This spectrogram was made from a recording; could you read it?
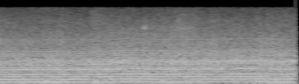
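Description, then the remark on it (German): A steady, droning car engine from a racing video game being played in a studio, kept at low volume to avoid feedback, hums continuously at a low, even pitch, fairly quiet and unchanging throughout, with no voices. “Wir hören ja jetzt das noch, Spiel noch nicht so laut, damit es hier keine Rückkopplung im Studio gibt, aber ja.”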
